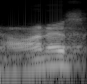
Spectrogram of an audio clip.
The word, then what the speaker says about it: honest: Do we pronounce along with the H sound? Honesty. It's a silent word. When you pronounce them, you must pronounce say silencing this or omitting this H sound. It should be omitted.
